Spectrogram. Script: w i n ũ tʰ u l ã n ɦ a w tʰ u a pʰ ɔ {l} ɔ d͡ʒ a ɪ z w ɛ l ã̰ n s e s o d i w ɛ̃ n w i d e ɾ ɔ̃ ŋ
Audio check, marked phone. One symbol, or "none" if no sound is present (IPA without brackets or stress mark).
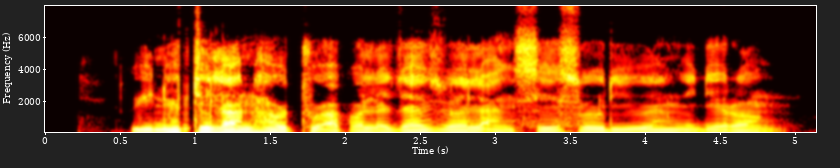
l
